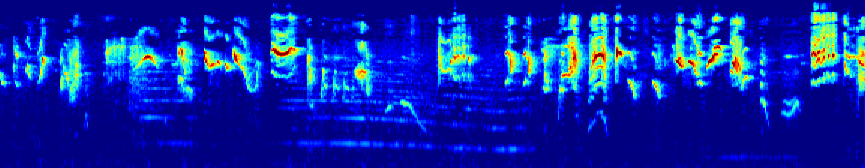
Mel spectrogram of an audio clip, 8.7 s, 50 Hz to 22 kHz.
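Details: Wild Oriental magpie-robin in forest, recorded 24 March 2017 while bird trapping, pouring out loud continuous song of varied clear whistles, rapid chirps and trills with brief gaps; a faint lower drawn-out whistle runs beneath the middle part.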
